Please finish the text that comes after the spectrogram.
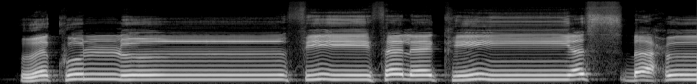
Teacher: Vev harfinde dudaklar yarım ötre şeklinde ileride. Küllü dudaklarımız ilerideyken ihfa yapıyoruz.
